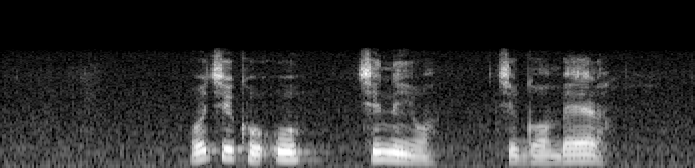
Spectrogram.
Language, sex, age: Venda, male, 23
